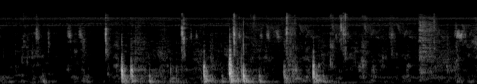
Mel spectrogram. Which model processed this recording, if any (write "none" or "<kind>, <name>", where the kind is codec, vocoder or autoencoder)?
vocoder, Vocos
